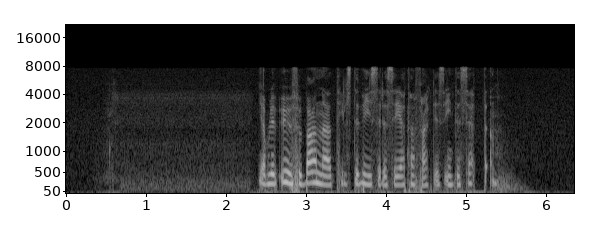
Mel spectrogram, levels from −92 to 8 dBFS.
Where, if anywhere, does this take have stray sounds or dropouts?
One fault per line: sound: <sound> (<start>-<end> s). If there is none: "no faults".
no faults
